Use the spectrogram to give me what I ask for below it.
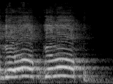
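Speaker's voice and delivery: urgent call. Acted. Family shaking the fallen man.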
